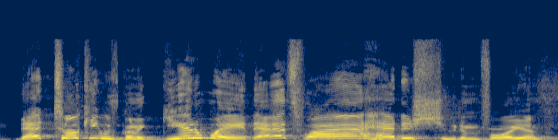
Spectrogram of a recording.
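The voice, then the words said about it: Imitates another person's voice. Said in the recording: “doing his voice ... Scotty's from Maine”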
